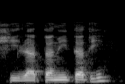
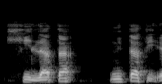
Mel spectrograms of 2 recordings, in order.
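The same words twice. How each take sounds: First: "hilata nitati" joined as one word with no break; right way: "hilata nitati" flowing as one unbroken word; run together. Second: "hilata nitati" with a clear break between hilata and nitati; wrong way: "hilata", a gap, then "nitati"; split into two words. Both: Shown as a demonstration. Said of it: "todo junto".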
